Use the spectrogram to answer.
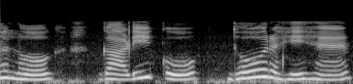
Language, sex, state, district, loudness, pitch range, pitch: Hindi, female, Punjab, Pathankot, -13 LUFS, 235-285 Hz, 250 Hz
